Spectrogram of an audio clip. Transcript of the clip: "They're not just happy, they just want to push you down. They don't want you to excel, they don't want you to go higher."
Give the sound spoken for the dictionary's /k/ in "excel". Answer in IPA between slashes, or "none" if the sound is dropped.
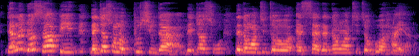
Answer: none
